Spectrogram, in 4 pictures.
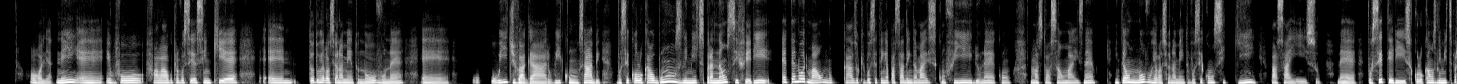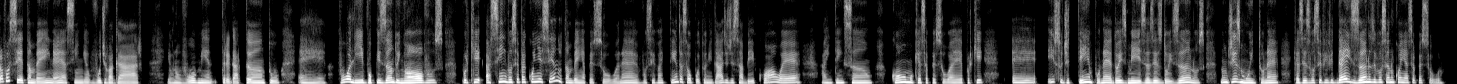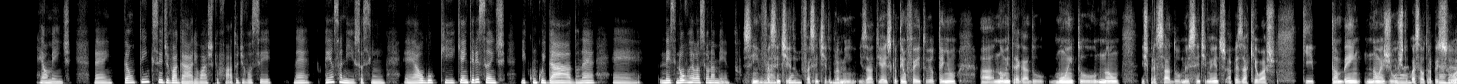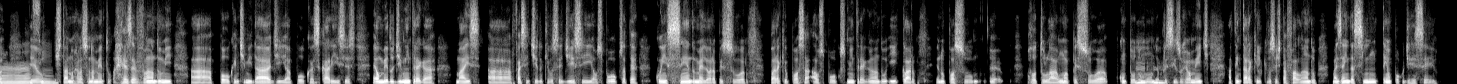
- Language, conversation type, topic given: Portuguese, advice, Como posso estabelecer limites saudáveis ao iniciar um novo relacionamento após um término?
- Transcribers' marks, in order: tapping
